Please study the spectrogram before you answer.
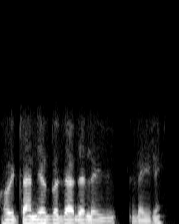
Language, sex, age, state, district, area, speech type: Manipuri, male, 30-45, Manipur, Chandel, rural, conversation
